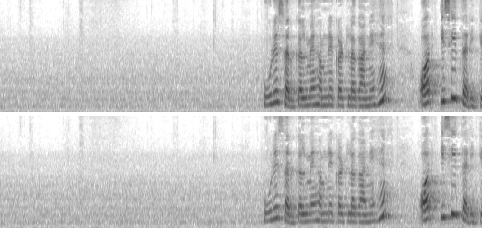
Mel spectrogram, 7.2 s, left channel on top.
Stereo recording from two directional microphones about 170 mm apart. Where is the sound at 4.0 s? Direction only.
30° left (ahead or behind).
